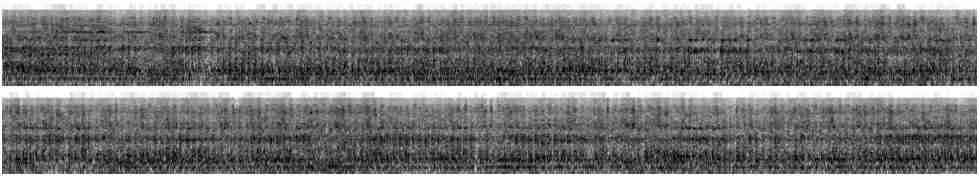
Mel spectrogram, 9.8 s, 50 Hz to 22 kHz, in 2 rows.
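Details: 2017 Honda Accord petrol engine at idle: a loud, steady ratcheting clatter from a faulty alternator decoupler pulley (clutch), which only rattles sometimes; fix is replacing the pulley.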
